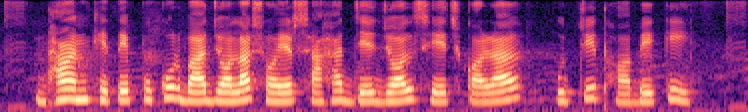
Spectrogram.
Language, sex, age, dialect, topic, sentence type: Bengali, female, 18-24, Rajbangshi, agriculture, question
